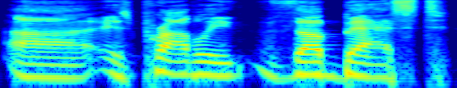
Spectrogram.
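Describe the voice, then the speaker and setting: A man's voice: mid-range voice, steady tone, takes it slowly, dry recording, studio quality. A man co-hosting a podcast in casual, informal and appreciative talk. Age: adult past college and military years. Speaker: podcast co-host. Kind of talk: casual chat and show sign-off.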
